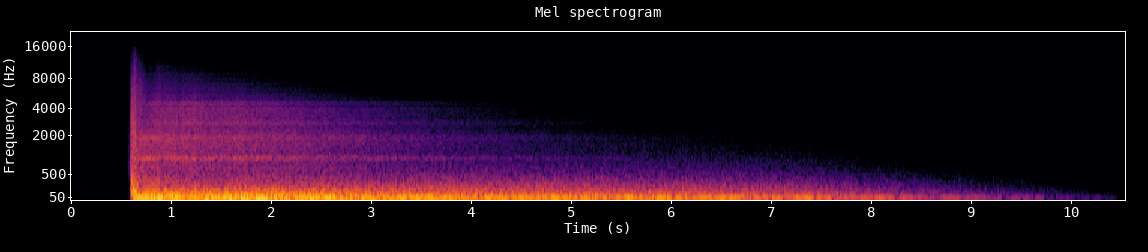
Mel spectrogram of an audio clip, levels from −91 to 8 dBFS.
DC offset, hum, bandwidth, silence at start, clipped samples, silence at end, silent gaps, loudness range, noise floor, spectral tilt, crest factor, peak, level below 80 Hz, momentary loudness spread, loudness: under 0.1%; none; 4.8 kHz; 0.6 s; under 0.1%; 2.3 s; none; 20 LU; -74 dBFS; -8.5 dB/octave; 16 dB; -2 dBFS; -18 dBFS; 19 LU; -20 LUFS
